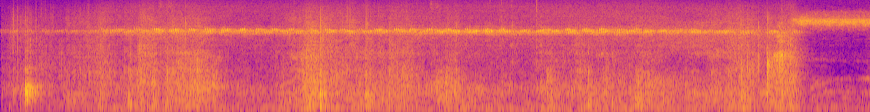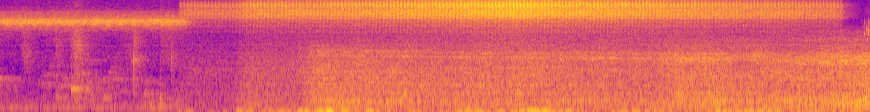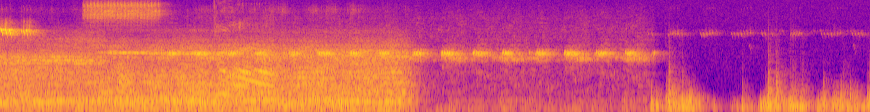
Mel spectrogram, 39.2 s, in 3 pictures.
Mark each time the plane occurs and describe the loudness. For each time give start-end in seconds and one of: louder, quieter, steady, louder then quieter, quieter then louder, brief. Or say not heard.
17.5-32.3 louder.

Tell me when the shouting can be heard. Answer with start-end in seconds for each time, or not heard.
29.3-30.4.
